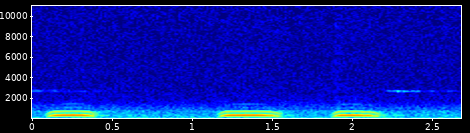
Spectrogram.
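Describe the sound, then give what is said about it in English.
An owl hoots three times at night in a steady, evenly spaced rhythm, each call a soft, low, rounded note over a quiet background hiss. “But at night, when the owls and coyotes and ghosts and robbers and Sasquatches lurked out there in the darkness for me, that was a little different.”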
